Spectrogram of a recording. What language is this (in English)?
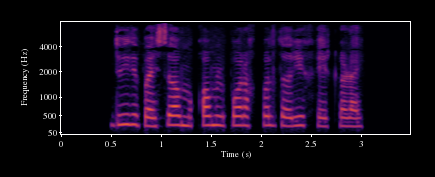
Pashto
